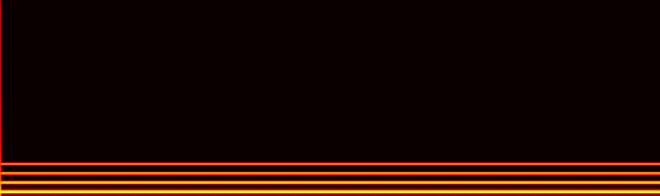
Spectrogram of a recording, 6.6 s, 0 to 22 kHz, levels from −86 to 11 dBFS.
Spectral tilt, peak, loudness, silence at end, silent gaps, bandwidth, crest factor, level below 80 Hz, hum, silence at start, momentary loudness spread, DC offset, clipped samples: 5 dB/octave; -8 dBFS; -9 LUFS; 0 s; none; 3.9 kHz; 2 dB; under -90 dBFS; 60 Hz at -120 dBFS; 0 s; 0 LU; under 0.1%; under 0.1%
